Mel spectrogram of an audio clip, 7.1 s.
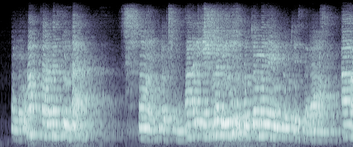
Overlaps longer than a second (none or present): none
